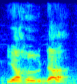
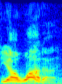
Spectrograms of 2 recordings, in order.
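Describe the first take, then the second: First: The middle of the word has an H sound. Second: The middle of the word has a W sound. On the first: The speaker calls it right. "It would have to be pronounced Yah, Yahuda" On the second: The speaker calls it wrong. "It will not it would not be pronounced Yawada"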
